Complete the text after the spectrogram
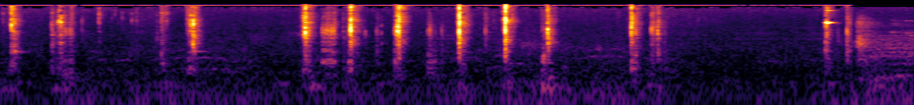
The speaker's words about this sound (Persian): از شیشه شکسته در اتاق ناخدا رو باز میکنه. میاد تو. دکمه ها رو میزنه.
